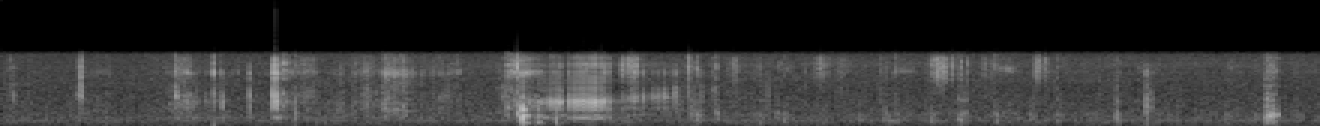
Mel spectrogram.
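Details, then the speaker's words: Realtone pocket transistor radio on a bench power supply, before its capacitors were replaced, with tuning slugs possibly turned in: a steady hiss and crackle with scattered pops and very little reception. "but we have no reception I'm not surprised no correction we're getting a little reception but not much"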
